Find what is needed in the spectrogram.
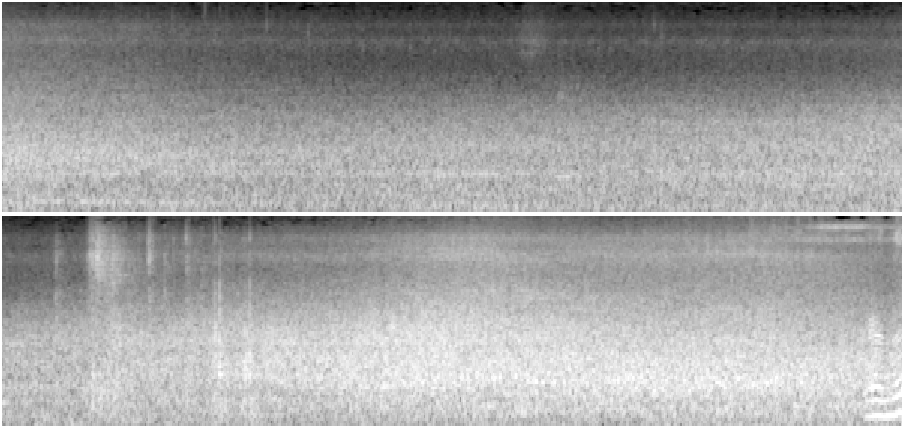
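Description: Street traffic noise, dipping early and then swelling over the second half as a vehicle approaches and passes.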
